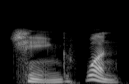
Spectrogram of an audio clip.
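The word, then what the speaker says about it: 请问: new words we learned Ching is pronounced with the falling rising tone and starts with a sound whereas 1 is pronounced in the falling tone let's hear you say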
